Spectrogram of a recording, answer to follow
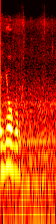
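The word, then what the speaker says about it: yoğurt: Это йогурт. Доял, йогурт. Г у них даже не произносится это.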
